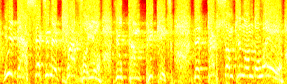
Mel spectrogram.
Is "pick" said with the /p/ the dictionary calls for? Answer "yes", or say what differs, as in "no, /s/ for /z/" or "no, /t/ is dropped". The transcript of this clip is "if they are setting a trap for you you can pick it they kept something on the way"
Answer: yes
